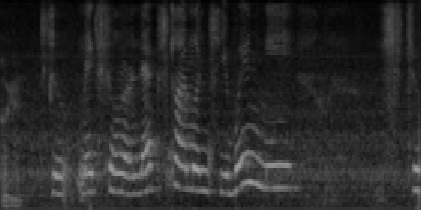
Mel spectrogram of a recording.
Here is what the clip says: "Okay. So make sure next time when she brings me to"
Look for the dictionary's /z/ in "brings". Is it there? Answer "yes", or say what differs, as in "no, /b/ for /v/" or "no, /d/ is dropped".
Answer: no, /z/ is dropped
